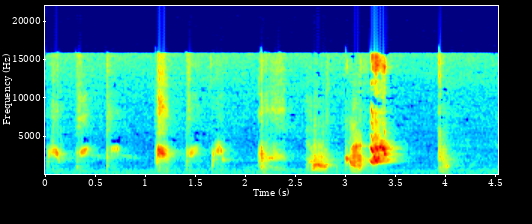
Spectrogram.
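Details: Six-and-a-half-year-old pet male budgerigar on Labor Thanksgiving Day, 23 November 2021, giving scattered short chirps that build into louder, harsh, squawky chattering bursts toward the end, then one final chirp.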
